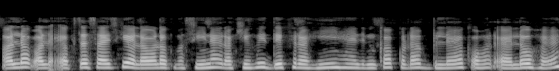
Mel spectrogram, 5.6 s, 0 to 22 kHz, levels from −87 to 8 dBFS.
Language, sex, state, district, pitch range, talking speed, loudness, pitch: Hindi, female, Bihar, Gaya, 195-220 Hz, 170 wpm, -17 LUFS, 205 Hz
